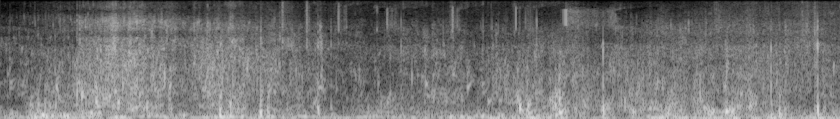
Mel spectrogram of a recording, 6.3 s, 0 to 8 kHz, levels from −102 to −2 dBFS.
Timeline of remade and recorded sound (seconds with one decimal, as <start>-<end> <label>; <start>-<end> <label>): 0.0-0.8 recorded; 0.8-3.5 remade; 3.5-6.3 recorded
